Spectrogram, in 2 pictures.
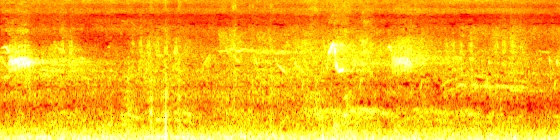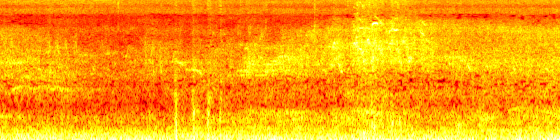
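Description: Faint outdoor ambience with a few short, scattered bird chirps and one brief click.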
